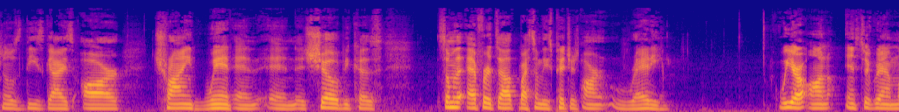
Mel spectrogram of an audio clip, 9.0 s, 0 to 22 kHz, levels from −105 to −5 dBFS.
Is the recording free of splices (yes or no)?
no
